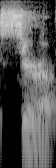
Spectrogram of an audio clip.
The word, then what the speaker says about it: syrup: syrup too syrup syrup syrup syrup syrup like sear like you're searing a steak syrup syrup yeah caitlyn can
